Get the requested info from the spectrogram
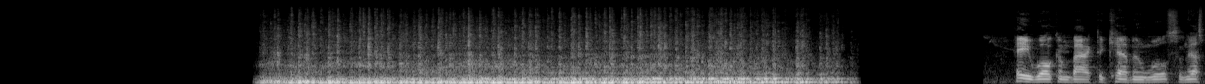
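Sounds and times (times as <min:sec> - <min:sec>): car engine running: 0:02.6 - 0:08.6.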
